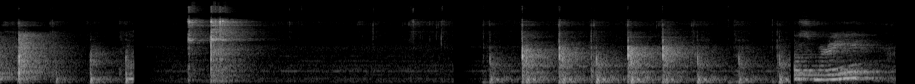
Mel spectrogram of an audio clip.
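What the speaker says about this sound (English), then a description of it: "Mincing garlic" A knife mincing garlic for lemon pasta, a run of crisp rhythmic chops on a board in quick repeated strokes, broken by a pause and followed by a steadier series of taps near the end.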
